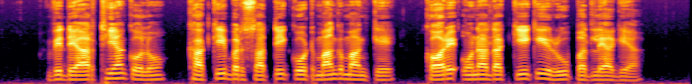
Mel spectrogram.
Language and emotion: Punjabi, neutral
